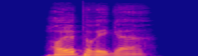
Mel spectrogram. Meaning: 1. comparative degree of holperig 2. inflection of holperig: strong/mixed nominative masculine singular 3. inflection of holperig: strong genitive/dative feminine singular
- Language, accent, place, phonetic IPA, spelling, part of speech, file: German, Germany, Berlin, [ˈhɔlpəʁɪɡɐ], holperiger, adjective, De-holperiger.ogg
